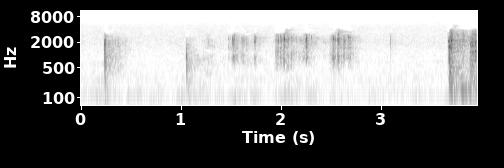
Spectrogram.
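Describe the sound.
A door creaks open in several separate creaking, scraping bursts with quiet gaps between them, ending with a louder, denser creak.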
